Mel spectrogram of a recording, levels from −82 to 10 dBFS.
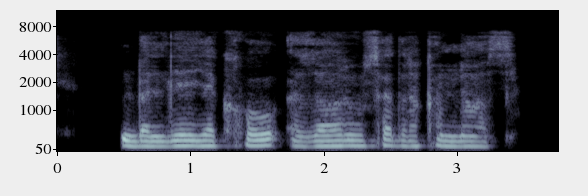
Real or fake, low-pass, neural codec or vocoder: fake; 7.2 kHz; codec, 16 kHz, 8 kbps, FreqCodec, smaller model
